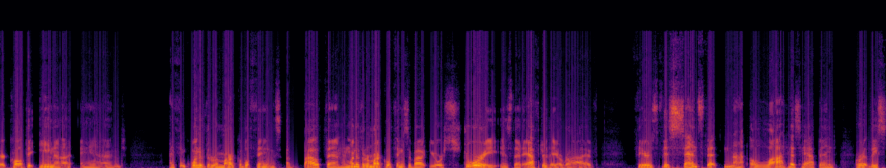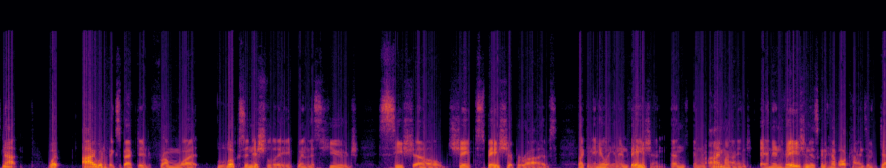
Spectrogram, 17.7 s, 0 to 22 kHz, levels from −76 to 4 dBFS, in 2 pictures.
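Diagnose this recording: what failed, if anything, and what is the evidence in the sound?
A block size mismatch (truncated) at the driver or buffer stage is present throughout this speech: a steady 150 Hz buzz, with the audio running 1.6 times fast at normal pitch. That fits 512-sample blocks with each tail discarded. A sample-rate error would raise pitch too.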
